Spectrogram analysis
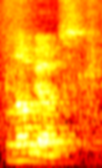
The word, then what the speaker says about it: logos: Logos. It's not logos. It's logos.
